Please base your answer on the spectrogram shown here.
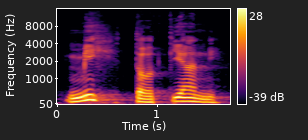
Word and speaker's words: mihtotiani: Mitotiani Mihtotiani. La H siempre la vamos a pronunciar como una aspiración.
